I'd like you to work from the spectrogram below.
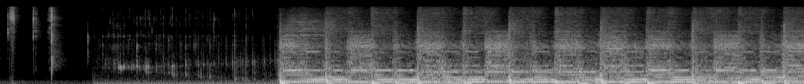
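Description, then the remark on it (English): A few sharp clicks and a crack as a beer can tab pops open, then a soft fizzing pour before loud, steady music abruptly takes over for the rest. “Now let's pop the tab.”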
